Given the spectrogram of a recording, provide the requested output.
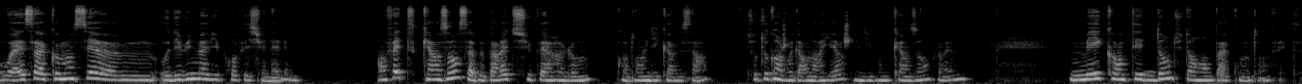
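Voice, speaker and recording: A woman speaks at a moderate pace with a medium pitch, ordinary pitch variation and a dark, mellow tone. Her voice is somewhat breathy, with long, frequent pauses. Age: 30s. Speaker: naturopath. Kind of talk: interview testimony. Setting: recording at host's home.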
